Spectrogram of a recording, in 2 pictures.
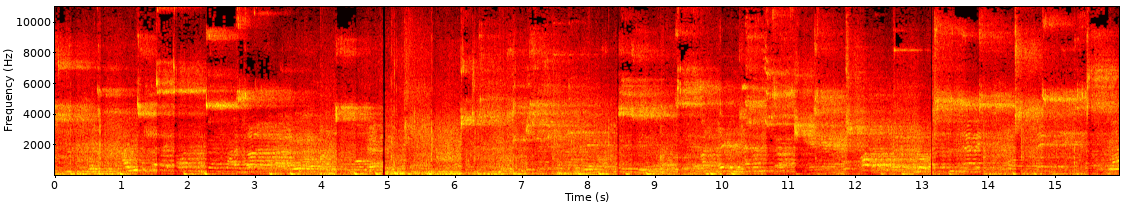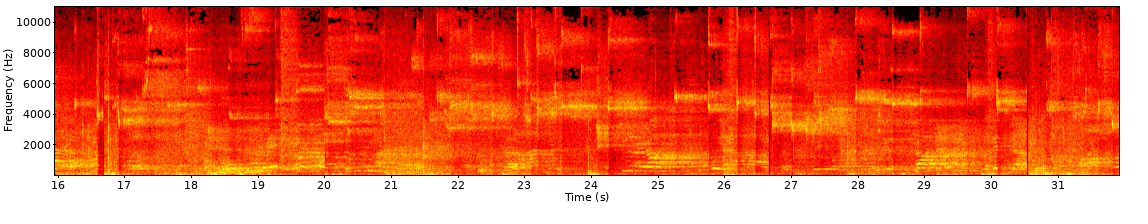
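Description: A basketball dribbling and bouncing on a hardwood gym floor, with players' voices echoing in a large hall.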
